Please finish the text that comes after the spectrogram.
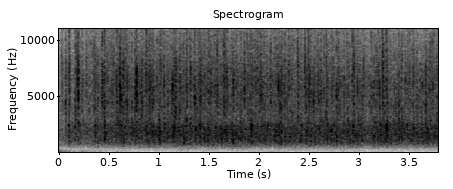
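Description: Sustained applause from a church congregation at a Catholic priest's talk, a dense, even wash of many hands clapping throughout, fairly distant and steady with no voices standing out.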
